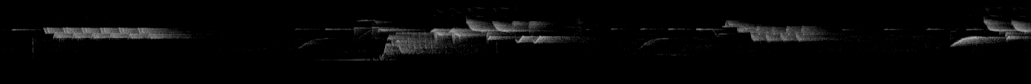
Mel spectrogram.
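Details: At Togakushi's Kagami Pond, a sub-adult grey bunting and a Siberian blue robin sing in turn: rapid buzzy trills alternate with rising whistles and high, tumbling chirped phrases.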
